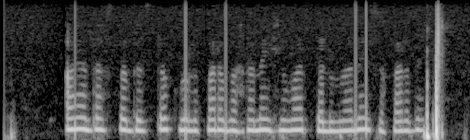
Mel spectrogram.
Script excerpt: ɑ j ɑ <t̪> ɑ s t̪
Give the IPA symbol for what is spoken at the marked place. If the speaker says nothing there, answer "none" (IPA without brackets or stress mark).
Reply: d̪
